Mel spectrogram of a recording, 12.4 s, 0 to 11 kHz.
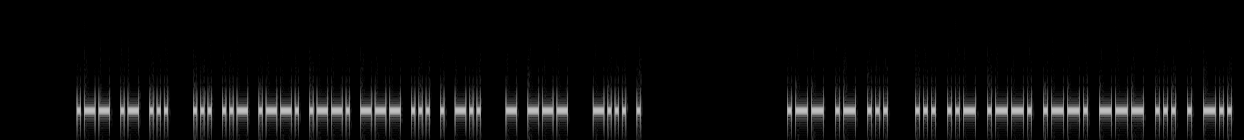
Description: Morse code, heard as a keyed tone, about 29 wpm, 700 Hz. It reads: WAS SUPPOSED TO BE WAS SUPPOSED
